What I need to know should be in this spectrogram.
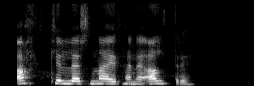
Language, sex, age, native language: Icelandic, female, 40-49, Icelandic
